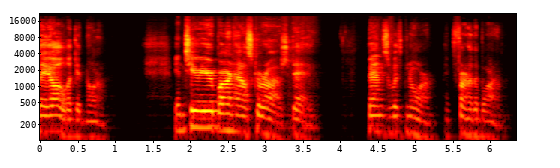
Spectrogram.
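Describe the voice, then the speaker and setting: A man with a medium-pitched voice reads out stage directions as a narrator. It is scripted screenplay narration, picked up from some way off the microphone. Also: a little slow. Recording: distant microphone.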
